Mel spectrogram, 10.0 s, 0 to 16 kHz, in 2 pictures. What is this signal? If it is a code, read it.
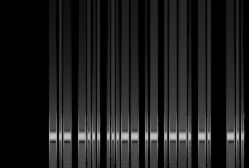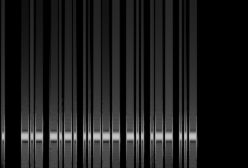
Morse code, heard as a keyed tone, about 25 wpm, 700 Hz. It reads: KB3APN DE KC2DWU
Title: USA Callsign DE Callsign - 6 Characters - 25wpm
